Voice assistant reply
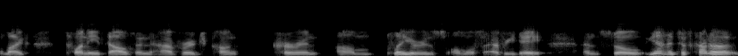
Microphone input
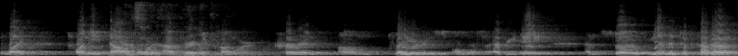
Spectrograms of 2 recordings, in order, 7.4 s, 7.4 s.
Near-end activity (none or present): present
